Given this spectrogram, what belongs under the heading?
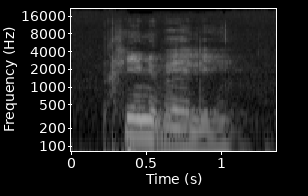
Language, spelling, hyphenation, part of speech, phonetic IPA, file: Georgian, ფრინველი, ფრინ‧ვე‧ლი, noun, [pʰɾinʷe̞li], Ka-ფრინველი.ogg
- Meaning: bird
